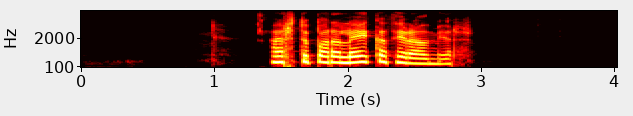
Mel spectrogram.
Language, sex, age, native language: Icelandic, female, 40-49, Icelandic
